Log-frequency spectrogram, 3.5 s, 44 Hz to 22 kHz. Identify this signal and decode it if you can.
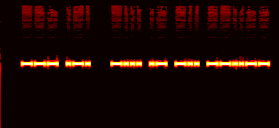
Morse code, heard as a keyed tone, about 30 wpm, 1000 Hz. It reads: OR BAD,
